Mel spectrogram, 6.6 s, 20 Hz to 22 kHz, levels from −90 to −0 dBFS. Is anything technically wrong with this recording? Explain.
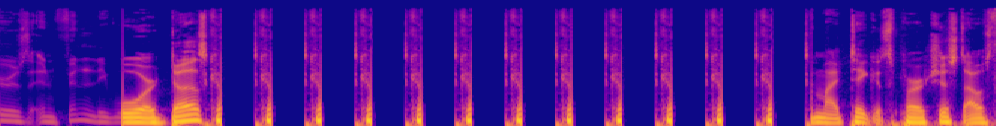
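Yes, there are two faults in this speech recording. From 0.0 to 0.82 s, one channel inverted, likely a reversed-polarity stereo leg, cancels the shared content in mono, dropping the voice by about 32 dB to a faint trace. From 1.47 to 5.41 s, a stutter with silent gaps, likely a stalling stream replaying its last fragment, repeats a 104 ms burst every 334 ms, with 230 ms of digital silence between repeats, and the speech that should fill that time is lost.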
